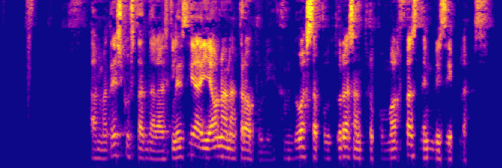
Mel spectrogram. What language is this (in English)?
Catalan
